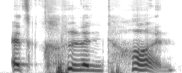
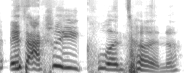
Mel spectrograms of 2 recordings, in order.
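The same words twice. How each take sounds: First: "Clinton" said slowly, each sound spelled out; drawn-out, deliberate "Clinton"; careful correct pronunciation. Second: Said in the usual way. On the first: Shown as a demonstration. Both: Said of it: "correct pronunciation".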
